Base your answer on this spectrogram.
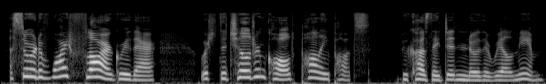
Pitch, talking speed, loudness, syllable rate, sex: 255 Hz, 210 wpm, -20 LUFS, 6.2 syllables/s, female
